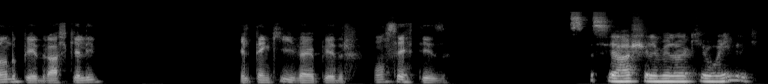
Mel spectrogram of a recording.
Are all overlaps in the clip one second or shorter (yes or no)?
yes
